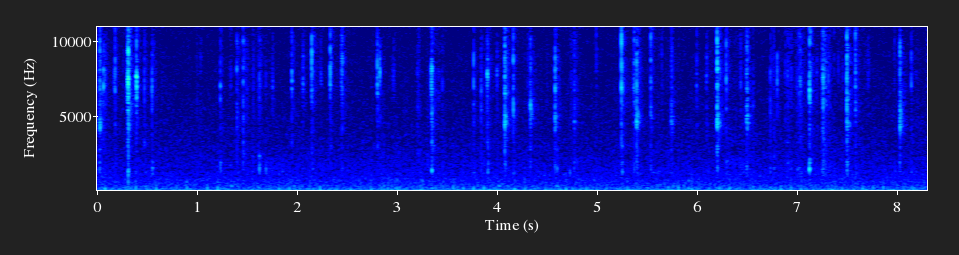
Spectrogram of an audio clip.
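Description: Faint typing on a computer keyboard: quick, irregular key clicks.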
